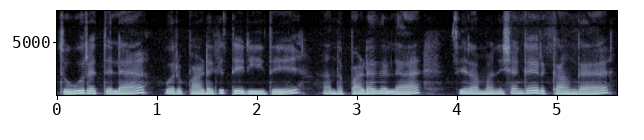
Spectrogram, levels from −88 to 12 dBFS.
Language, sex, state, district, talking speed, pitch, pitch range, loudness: Tamil, female, Tamil Nadu, Nilgiris, 95 wpm, 205 Hz, 195-225 Hz, -13 LUFS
